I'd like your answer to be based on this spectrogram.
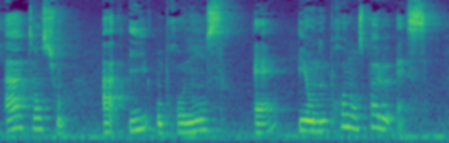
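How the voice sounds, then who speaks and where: A woman teaching a French lesson, saying each example slowly and pronouncing it clearly. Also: medium pitch. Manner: slow, clearly articulated model pronunciations. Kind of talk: language lesson. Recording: echoey room with faint background hiss.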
